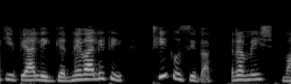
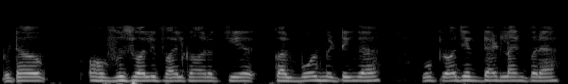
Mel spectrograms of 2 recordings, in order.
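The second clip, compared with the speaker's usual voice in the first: sleep-talking; 3 semitones lower than usual. Acted. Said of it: "सोते में ही बोलने लगे".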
